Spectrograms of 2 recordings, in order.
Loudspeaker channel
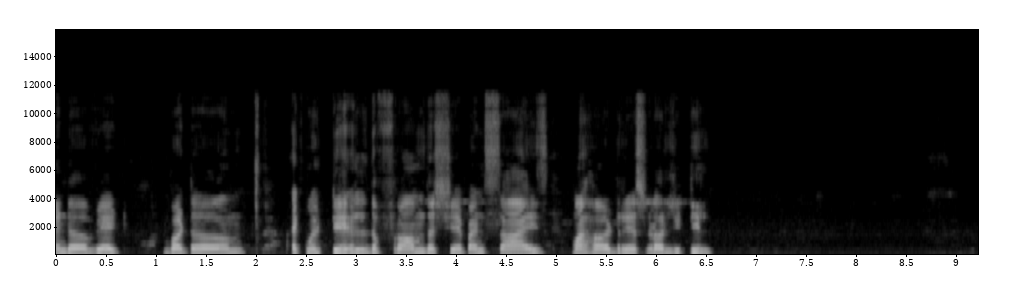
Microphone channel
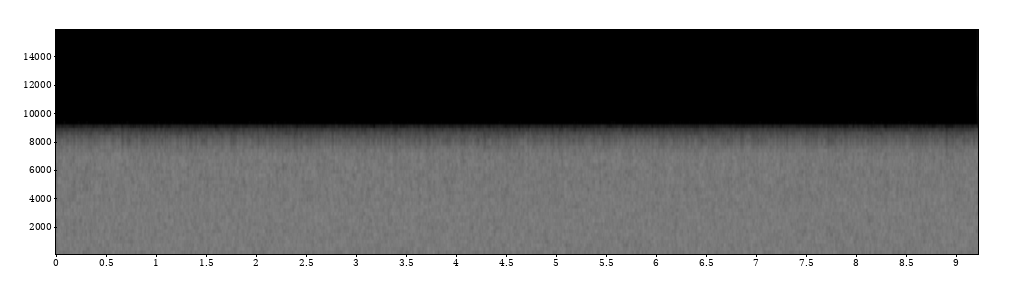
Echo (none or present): none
